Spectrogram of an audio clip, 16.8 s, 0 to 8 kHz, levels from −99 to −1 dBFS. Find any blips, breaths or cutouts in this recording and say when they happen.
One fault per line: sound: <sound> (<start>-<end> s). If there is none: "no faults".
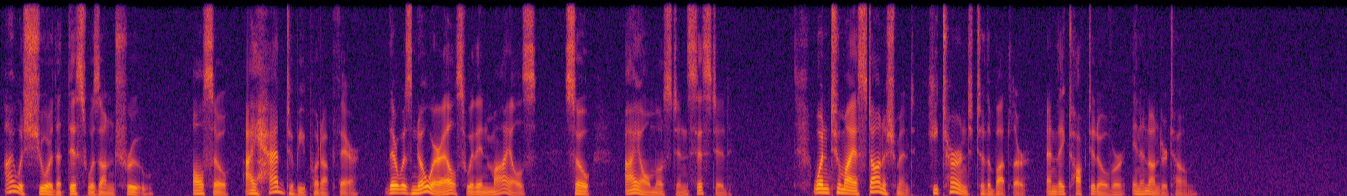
no faults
